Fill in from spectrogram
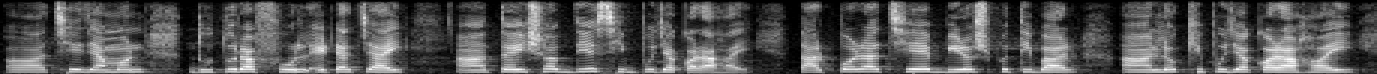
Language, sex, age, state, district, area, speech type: Bengali, female, 18-30, West Bengal, Paschim Bardhaman, urban, spontaneous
